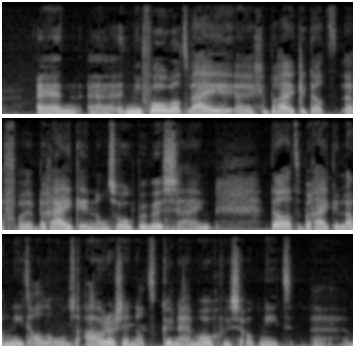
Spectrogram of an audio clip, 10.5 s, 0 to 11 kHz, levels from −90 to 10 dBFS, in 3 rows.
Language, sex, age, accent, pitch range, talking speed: English, female, 20-39, Dutch, 180-205 Hz, 190 wpm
